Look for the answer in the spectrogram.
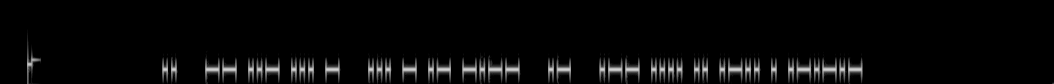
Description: Morse code, heard as a keyed tone, about 28 wpm, 700 Hz. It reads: I MUST STAY A WHILE.
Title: Sentences from Top 1000 Words - Review Part 1 - 28wpm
